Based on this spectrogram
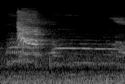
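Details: A female White-bellied seedeater, known as chorão, gives a single harsh, rasping squawk-like note lasting a fraction of a second, while a quiet low hum continues underneath.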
